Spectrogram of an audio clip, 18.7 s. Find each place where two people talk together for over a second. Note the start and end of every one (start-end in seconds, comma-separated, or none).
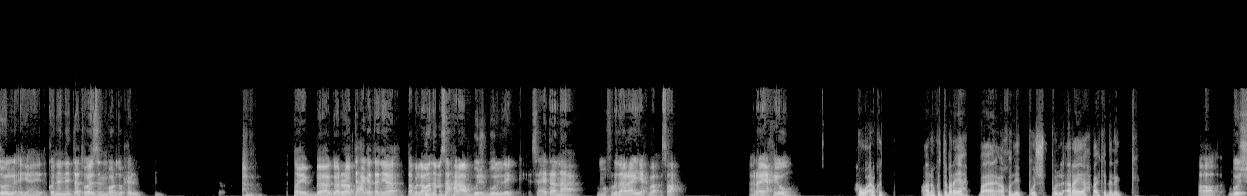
none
